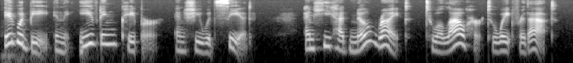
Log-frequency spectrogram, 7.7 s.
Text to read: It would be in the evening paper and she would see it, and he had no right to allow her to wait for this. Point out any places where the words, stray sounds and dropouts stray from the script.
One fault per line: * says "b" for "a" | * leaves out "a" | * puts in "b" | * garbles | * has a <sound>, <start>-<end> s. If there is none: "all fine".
* says "that" for "this"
